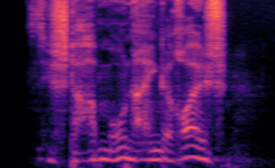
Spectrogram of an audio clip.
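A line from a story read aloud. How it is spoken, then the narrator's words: Murmured, low. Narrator (German): murmelte der Cimmerier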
